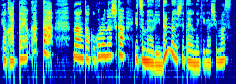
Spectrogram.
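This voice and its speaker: High, bubbly woman reading a radio recap. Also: expressive, fast, breathy edge. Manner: bubbly, gushing fan. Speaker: radio co-host. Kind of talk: scripted recap.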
